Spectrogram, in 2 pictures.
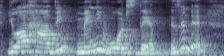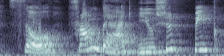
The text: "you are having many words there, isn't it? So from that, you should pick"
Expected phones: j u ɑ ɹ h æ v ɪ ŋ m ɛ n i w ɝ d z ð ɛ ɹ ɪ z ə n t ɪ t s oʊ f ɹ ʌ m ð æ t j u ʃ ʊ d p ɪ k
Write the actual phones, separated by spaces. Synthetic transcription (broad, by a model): j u ɑ ɹ h æ v ɪ ŋ m ɛ n i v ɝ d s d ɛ ɹ ɪ z ə n t ɪ t s oʊ f ɹ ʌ m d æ t j u ʃ ʊ d p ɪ k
